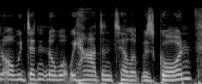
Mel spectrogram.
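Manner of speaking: plain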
